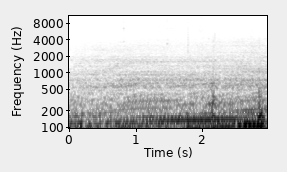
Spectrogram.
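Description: A 2020 Ford F350 pickup with a 6.7 Powerstroke diesel and 10-speed transmission pulls away under light throttle, heard as a steady, deep, loud engine rumble from inside the cab.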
